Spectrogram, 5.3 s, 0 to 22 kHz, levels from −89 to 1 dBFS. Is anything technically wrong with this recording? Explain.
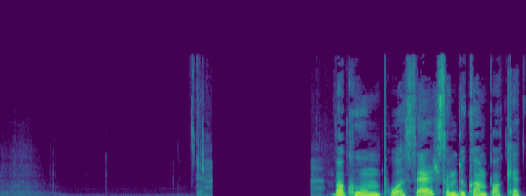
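Yes. From 2.11 s to 3.11 s the speech stops dead into silence: a rebuffering stall. Playback ran out of downloaded audio and waited for more, adding 1.0 s. Unlike a dropout, nothing is skipped; the speech resumes exactly where it halted.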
